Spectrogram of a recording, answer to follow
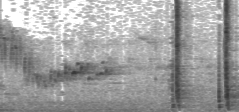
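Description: A faint, high chirping whistle that slides down and fades within the first second, then a single sharp tap near the end as a hand strikes the mezuzah on a wooden doorpost.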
